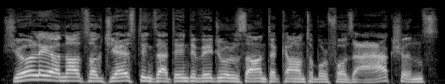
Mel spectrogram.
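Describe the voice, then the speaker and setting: A man's voice: fairly high pitch, fairly quick, fairly bright tone, no echo, studio quality, lightly acted. An actor playing a mild, inquisitive male guard in a video game, talking conversationally. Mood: curious. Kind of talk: video game character dialogue.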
